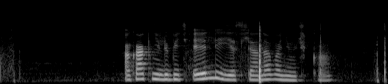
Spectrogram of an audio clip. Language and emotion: Russian, neutral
